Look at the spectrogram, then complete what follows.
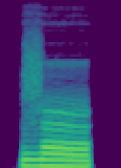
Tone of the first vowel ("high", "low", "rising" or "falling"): low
